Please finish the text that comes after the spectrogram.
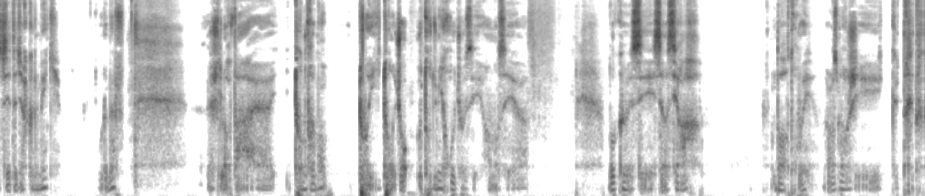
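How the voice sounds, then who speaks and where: A man's voice: mid-range voice, sing-song, moderate pace, vocal fry, pauses often, breathy edge. Man whispering ASMR right in your ear. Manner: whispering close to the mic, right in the listener's ear; rambling, casual and informal, addressing the listener directly. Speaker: ASMR video creator and host. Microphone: close binaural microphone.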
